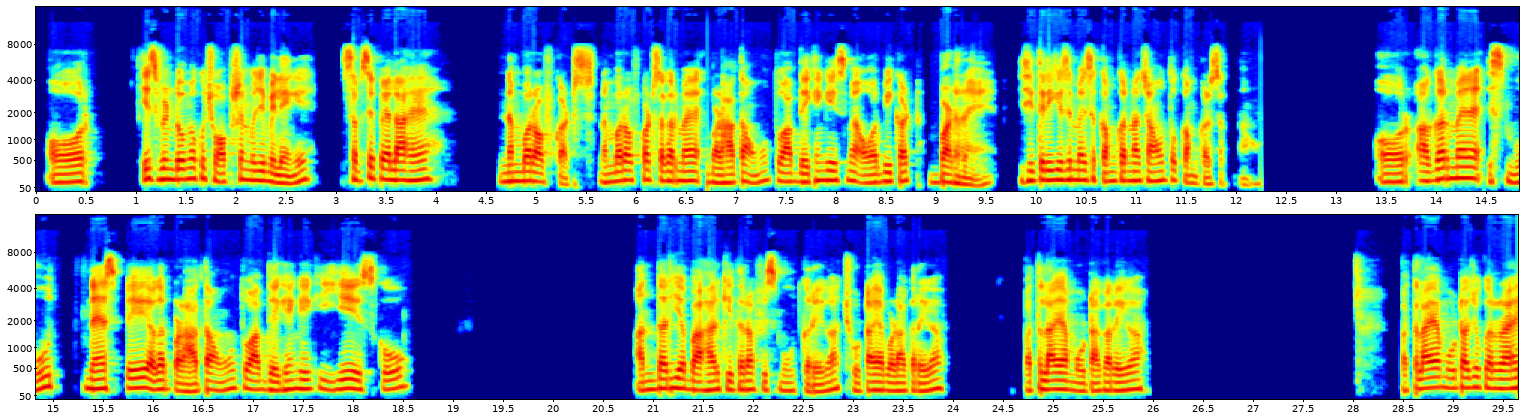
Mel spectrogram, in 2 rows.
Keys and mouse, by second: 0.1 click, 6.1 click, 6.5 click, 9.7-11.5 drag, 12.2 click, 12.3 click, 12.5 click, 12.7 click, 12.8 click, 16.1-29.6 drag.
